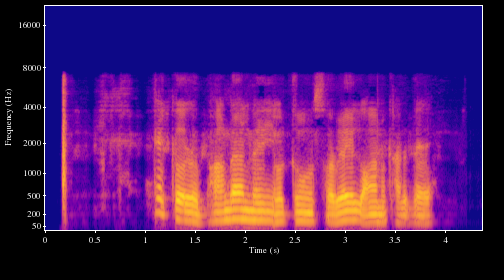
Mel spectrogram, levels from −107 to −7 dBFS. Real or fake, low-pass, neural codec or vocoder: fake; 7.2 kHz; codec, 16 kHz in and 24 kHz out, 0.6 kbps, FireRedTTS-2 codec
